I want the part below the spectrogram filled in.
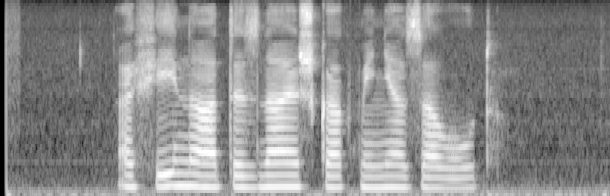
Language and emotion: Russian, neutral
